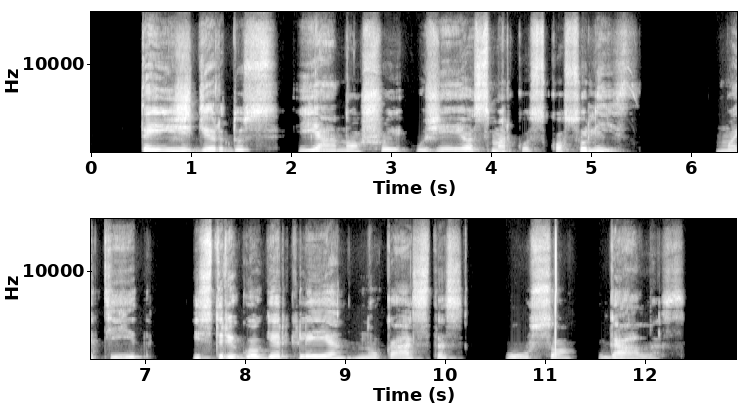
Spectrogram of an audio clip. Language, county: Lithuanian, Kaunas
